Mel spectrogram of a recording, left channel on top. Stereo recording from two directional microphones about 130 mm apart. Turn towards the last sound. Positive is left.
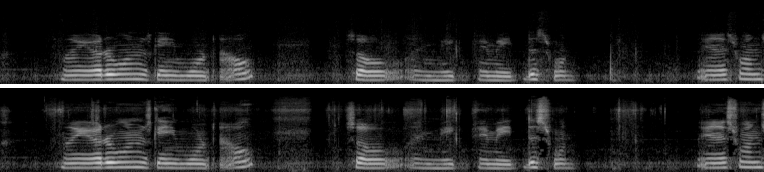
turn(degrees=-25)  # may be behind; listen again after turning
